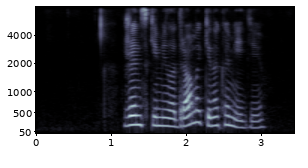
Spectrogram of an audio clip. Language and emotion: Russian, neutral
